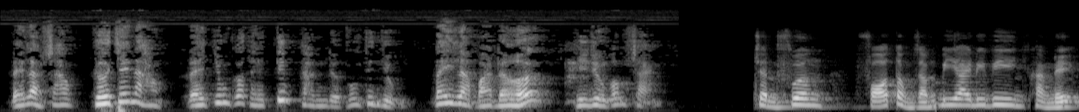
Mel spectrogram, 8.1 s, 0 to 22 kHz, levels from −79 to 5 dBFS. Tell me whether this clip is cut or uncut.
cut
